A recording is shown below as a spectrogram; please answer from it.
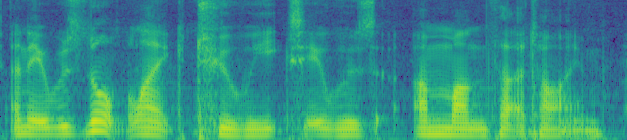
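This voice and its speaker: A young man in casual chat about video games, blunt and quick to swear. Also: mid-range voice, fairly even intonation, poor audio. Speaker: gaming YouTuber. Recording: faint noise with clicks.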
